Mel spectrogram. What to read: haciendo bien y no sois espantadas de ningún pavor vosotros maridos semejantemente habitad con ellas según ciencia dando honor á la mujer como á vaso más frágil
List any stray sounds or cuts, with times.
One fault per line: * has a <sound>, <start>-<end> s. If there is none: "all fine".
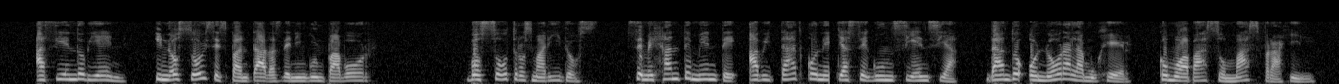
* has a dropout, 8.3-8.4 s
